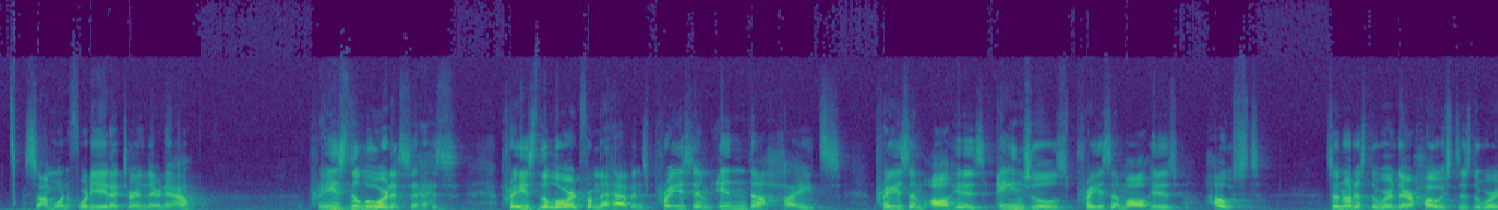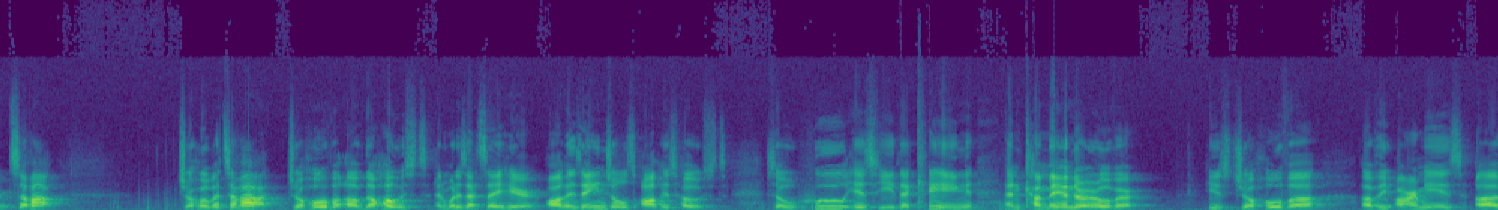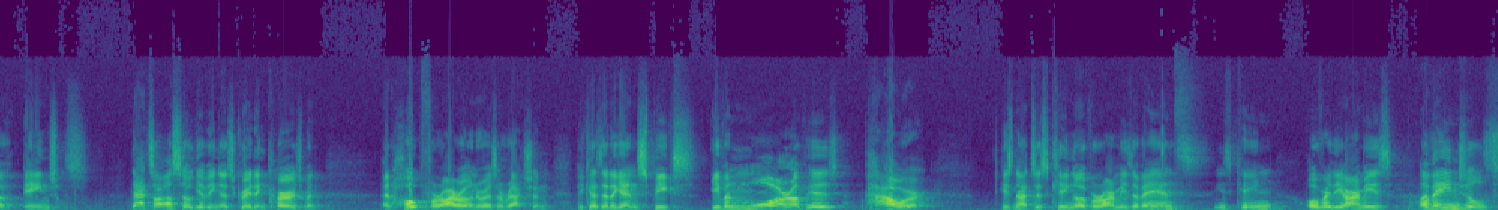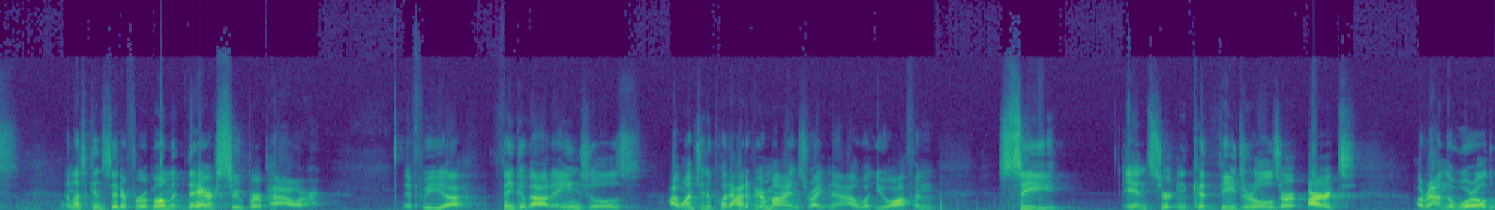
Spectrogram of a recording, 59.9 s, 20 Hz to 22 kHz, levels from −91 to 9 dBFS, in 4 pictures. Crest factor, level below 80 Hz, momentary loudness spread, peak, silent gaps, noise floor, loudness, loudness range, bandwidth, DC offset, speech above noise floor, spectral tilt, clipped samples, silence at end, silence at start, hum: 18 dB; -52 dBFS; 14 LU; 0 dBFS; none; -52 dBFS; -17 LUFS; 5 LU; 16.5 kHz; under 0.1%; 34 dB; -2.5 dB/octave; under 0.1%; 0 s; 0.1 s; none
